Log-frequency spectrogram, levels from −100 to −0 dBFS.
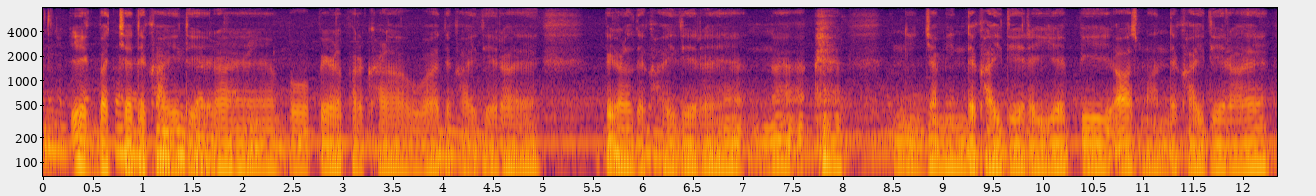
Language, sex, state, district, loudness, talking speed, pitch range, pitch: Hindi, male, Chhattisgarh, Bastar, -25 LUFS, 160 wpm, 85-90 Hz, 85 Hz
